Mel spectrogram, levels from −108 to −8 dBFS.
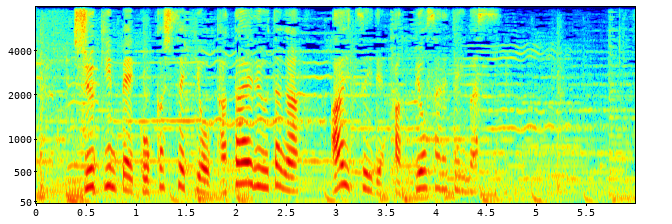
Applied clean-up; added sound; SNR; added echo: none; none; none; none.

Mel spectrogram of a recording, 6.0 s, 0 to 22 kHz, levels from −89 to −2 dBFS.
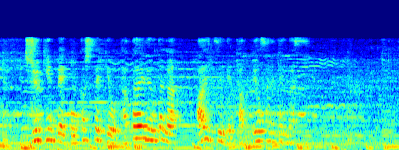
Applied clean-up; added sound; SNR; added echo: none; Train; 18 dB; reverberation time 0.2 s.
